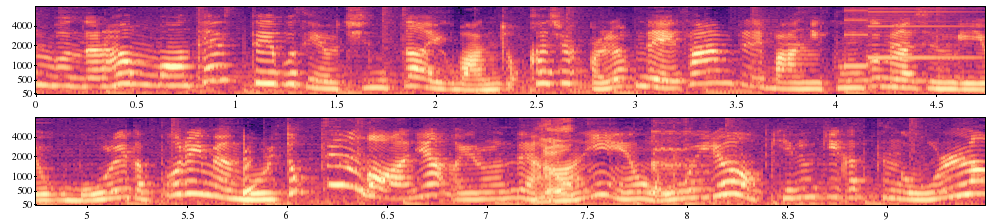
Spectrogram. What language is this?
Korean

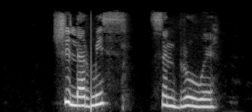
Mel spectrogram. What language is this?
Esperanto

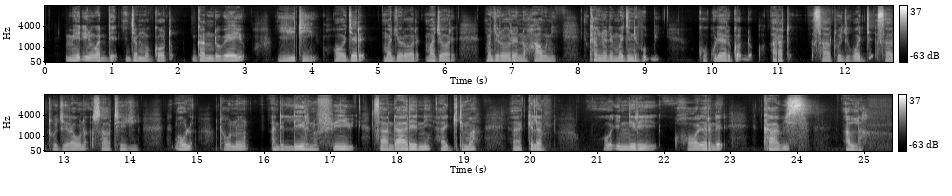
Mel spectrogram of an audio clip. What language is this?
Fula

